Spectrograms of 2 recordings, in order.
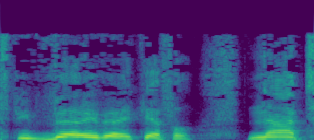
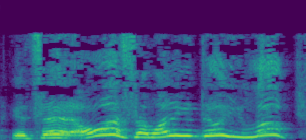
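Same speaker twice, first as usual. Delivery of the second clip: hammed-up hysterical mother; mother screaming. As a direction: wail at the ruined carpet. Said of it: "His mother shouts and, and screams".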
